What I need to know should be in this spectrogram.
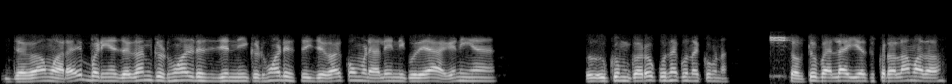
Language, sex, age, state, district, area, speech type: Dogri, male, 18-30, Jammu and Kashmir, Kathua, rural, conversation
